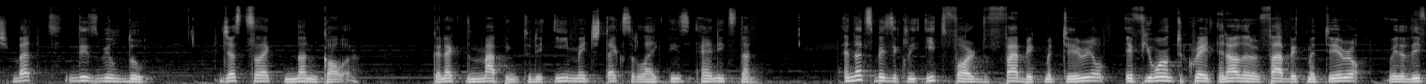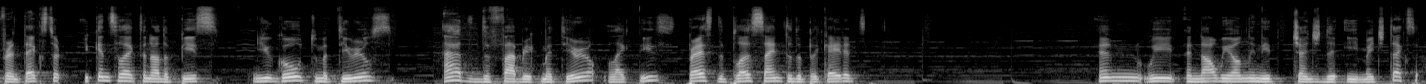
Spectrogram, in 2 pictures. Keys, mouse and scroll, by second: 0.8 click, 7.7 shift+z, 25.6 middle click.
